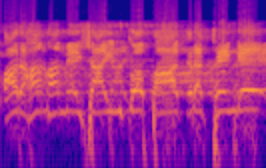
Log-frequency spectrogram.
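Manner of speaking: high, ringing oratorical argument; full-force preaching. Real, not acted. Preacher argues the verse's double wording to the congregation, full-force preaching. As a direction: build the argument in sustained proclamations.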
